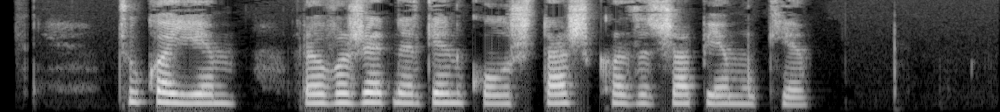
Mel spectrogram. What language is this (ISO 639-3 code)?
chm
